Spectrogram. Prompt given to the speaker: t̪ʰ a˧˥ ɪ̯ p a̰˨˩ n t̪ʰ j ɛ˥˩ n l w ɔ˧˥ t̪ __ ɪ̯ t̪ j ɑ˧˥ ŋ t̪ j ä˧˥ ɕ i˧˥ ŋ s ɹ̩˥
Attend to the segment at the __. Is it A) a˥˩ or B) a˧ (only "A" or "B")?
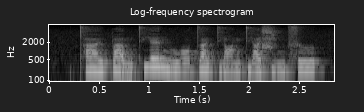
B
